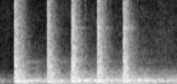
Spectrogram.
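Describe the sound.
Five loud, sharp hammer blows from a piano maker working on an original Gebrüder Trau piano. Each strike is followed by a resonant ring as the piano strings vibrate.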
